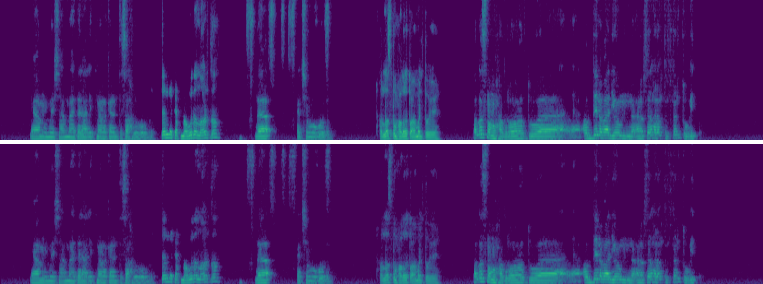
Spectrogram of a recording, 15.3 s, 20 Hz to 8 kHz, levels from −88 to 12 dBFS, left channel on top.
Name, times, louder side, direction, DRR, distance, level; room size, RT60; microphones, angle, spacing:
voice 1, 0.6-3.1 5.1-5.4 5.9-6.6 9.5-14.0, left 2 dB, 40° left, 0.7 m, -32 dB
voice 2, 3.2-4.4 7.6-8.8, left 8 dB, 80° left, 0.3 m, -29 dB
3.1 x 2.7 x 3.8 m
head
